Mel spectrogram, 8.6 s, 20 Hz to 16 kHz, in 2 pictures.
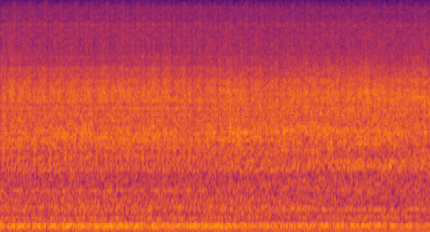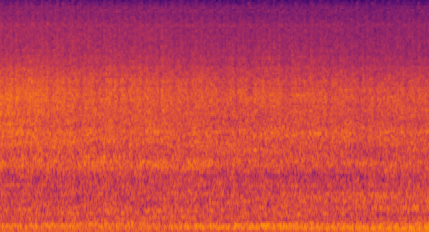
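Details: Late 1999 Ford F350, 7.3L Powerstroke diesel at idle: fast, uneven metallic rattle around three a second over the clatter, more pronounced under the truck; owner suspects flexplate or engine, unconfirmed.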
